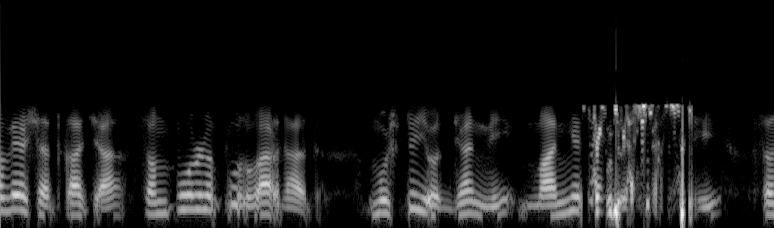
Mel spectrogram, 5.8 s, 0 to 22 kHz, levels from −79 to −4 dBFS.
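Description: From the first moment the speech sounds robotic and buzzy, squeezed into a narrow 200 Hz to 3.4 kHz band, with the damage heavy throughout. This is the Codec 2 vocoder at work. The sound fits its 3.2 kbit/s mode, which sends only pitch, voicing, energy and a coarse spectral envelope. The decoder rebuilds the voice from sine waves, so the original waveform never arrives and everything comes back synthetic.

From 4.37 to 5.22 s, right after "शतकाच्या संपूर्ण पूर्वार्धात मुष्टीयोद्ध्यांनी", the speech breaks into bleeps, warbles and garbled robotic babble, jumping in pitch, loudness and tone colour. These are bit errors on digital voice radio, at a high rate of something like one bit in seven. With so few bits per frame, each flipped bit corrupts the pitch, level, voicing or spectrum of a whole frame. Frame after frame is resynthesised from wrong parameters.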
